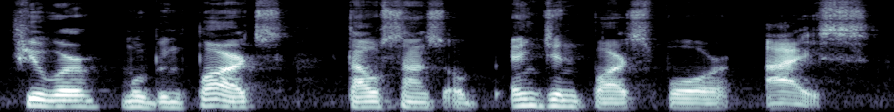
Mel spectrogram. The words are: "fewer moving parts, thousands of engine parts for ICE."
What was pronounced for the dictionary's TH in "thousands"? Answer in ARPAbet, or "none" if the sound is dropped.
T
